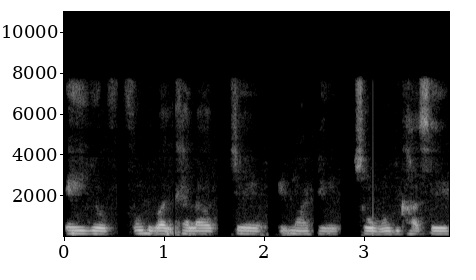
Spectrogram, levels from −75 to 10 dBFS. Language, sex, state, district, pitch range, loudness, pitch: Bengali, male, West Bengal, Jhargram, 135-145 Hz, -21 LUFS, 140 Hz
